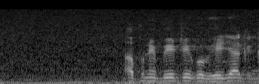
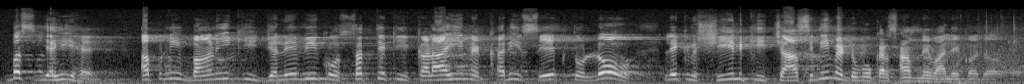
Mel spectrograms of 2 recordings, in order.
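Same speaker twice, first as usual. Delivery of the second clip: preaching moral; 5 semitones higher, 8 dB louder than usual. Acted. Preacher urging listeners to speak truth sweetly, loud and emphatic. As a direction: drive the lesson home with force.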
